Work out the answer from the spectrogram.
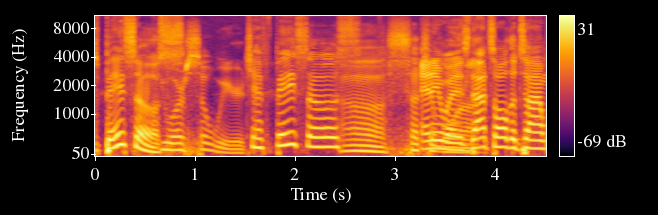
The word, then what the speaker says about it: Bezos: here so i'm so glad so congratulations jeff bezos our geek of the week i think it's spelled the same way oh it's not it's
